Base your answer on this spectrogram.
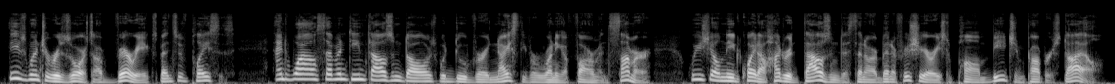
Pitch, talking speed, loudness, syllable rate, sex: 140 Hz, 210 wpm, -17 LUFS, 6.6 syllables/s, male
